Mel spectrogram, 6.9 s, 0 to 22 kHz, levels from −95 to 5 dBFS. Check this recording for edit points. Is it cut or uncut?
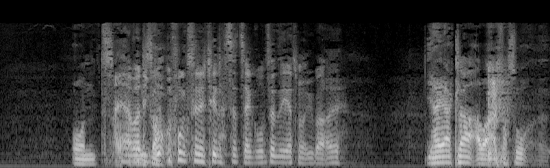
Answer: uncut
